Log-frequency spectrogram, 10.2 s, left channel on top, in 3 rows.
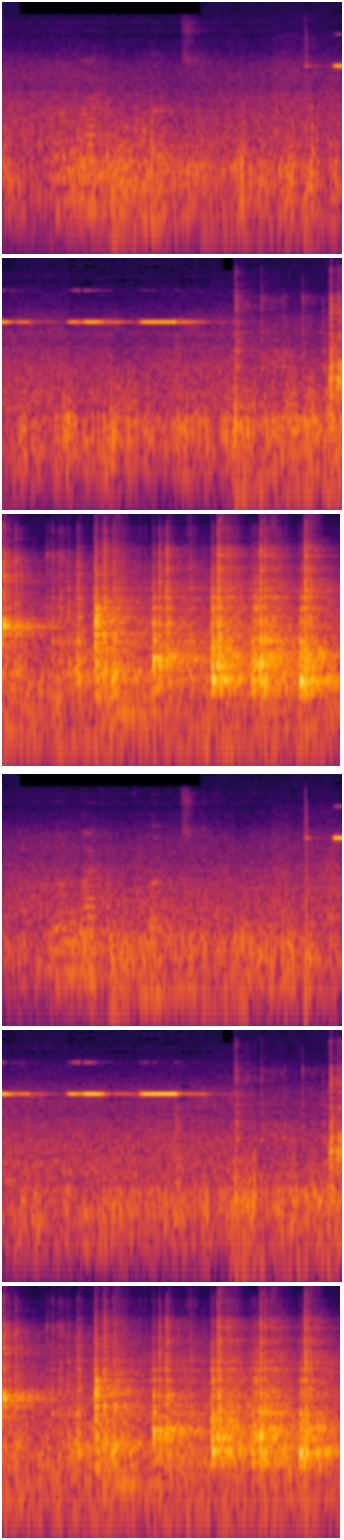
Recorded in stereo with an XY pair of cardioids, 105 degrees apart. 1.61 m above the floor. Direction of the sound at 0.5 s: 35° right.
